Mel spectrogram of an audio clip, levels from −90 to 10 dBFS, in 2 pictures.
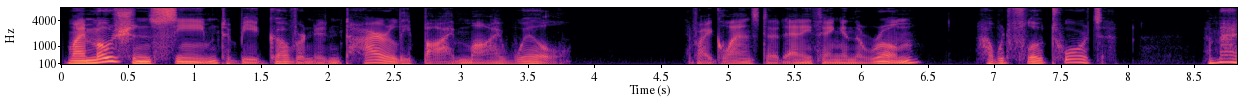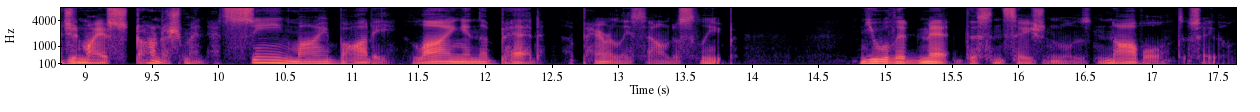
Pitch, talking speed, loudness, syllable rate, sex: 100 Hz, 160 wpm, -23 LUFS, 5.4 syllables/s, male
